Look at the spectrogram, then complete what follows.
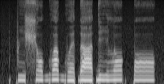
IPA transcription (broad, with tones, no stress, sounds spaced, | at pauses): p i˨ ʃ ɔ˧ ɡʷ a˦ ɡʷ ɛ˨ ɗ a˧ ɗ i˧ l ɔ˦ k͡p ɔ˦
